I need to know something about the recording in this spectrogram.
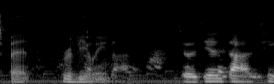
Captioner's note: Chinese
